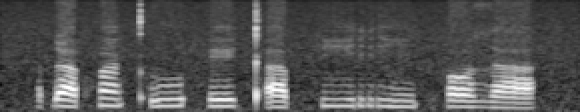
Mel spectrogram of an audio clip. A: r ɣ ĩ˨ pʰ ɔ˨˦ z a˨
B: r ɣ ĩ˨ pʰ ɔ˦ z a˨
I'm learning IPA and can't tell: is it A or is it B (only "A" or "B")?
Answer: B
